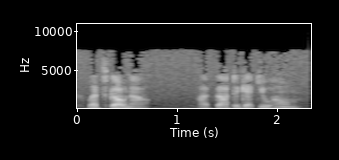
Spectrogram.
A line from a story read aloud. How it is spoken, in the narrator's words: He said curtly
